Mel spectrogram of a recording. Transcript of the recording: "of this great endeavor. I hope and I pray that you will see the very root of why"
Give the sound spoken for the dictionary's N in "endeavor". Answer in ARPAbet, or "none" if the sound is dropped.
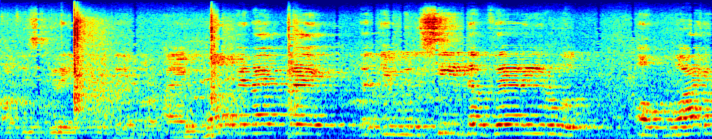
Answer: none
